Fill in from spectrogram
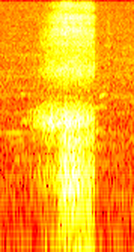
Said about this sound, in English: Some people like that sound. Some people like a coffee sip sound. I think I like it. I think it's interesting that I like the sound when it's someone doing it with coffee.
